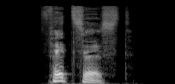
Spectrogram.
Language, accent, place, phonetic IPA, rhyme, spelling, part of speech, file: German, Germany, Berlin, [ˈfɛt͡səst], -ɛt͡səst, fetzest, verb, De-fetzest.ogg
- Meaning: second-person singular subjunctive I of fetzen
